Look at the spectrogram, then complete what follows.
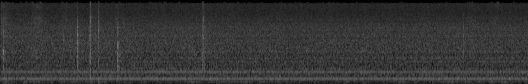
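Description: Steady electrical hum with a few faint clicks in the first few seconds.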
